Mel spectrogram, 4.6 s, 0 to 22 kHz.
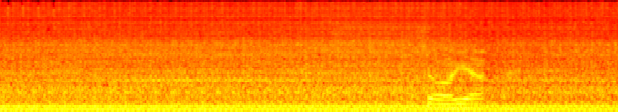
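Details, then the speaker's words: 2016 Nissan Maxima idling after a DIY welded repair of its rusted-out exhaust: a steady, even idle with a smooth low hum and no ticking or puffing. Exhaust sealed and quiet; healthy. "All welded up. At least now you can drive around. Peace quiet."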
